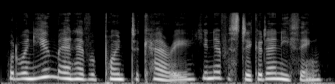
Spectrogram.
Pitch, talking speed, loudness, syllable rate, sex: 245 Hz, 250 wpm, -14 LUFS, 5.8 syllables/s, female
